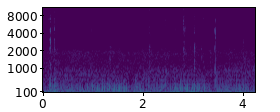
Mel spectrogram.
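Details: At dinner, kittens Panda, Grayie and Goldie eat cat food. A continuous low purr-like rumble is broken by sharp, irregular crunching clicks of kibble being chewed.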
